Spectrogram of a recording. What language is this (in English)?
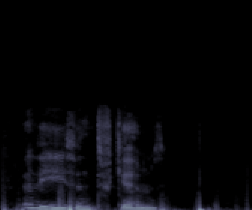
Kabyle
